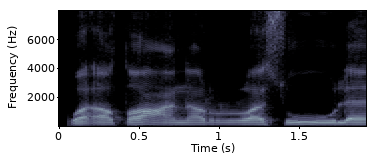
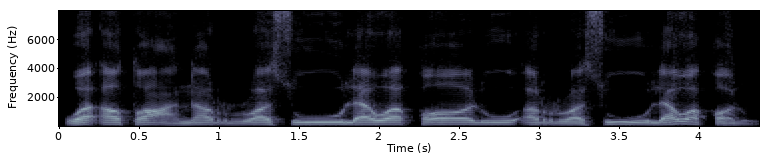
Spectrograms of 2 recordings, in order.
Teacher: يبقى ومعناه عندما يأتي على الألفات أن هذه الألف ثابتة فقط عند الوقف على الكلمة، أما عند الوصل فتحذف الألف، فنقول وأطعنا الرسول وقفا. وصلا تحذف الألف وننطق بلام مفتوحة فقط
